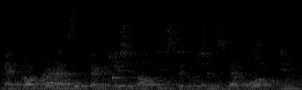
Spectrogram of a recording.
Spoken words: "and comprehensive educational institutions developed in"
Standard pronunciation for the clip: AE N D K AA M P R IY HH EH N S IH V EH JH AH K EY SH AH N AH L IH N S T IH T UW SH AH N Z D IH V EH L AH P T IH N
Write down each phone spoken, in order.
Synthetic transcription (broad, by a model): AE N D K AA M P R IY HH EH N S IH V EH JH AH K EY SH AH N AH L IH N S T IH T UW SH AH N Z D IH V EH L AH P IH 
